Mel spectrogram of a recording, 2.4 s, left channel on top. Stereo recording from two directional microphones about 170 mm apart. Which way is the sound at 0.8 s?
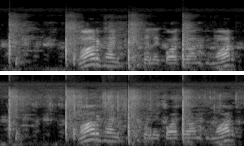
Centre (ahead or behind).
